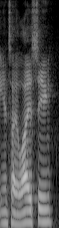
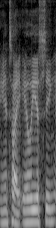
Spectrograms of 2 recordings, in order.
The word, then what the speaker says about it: anti-aliasing: color and I'll keep the anti-icing or anti-aliasing as I'm told it's pronounced and I'll click the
